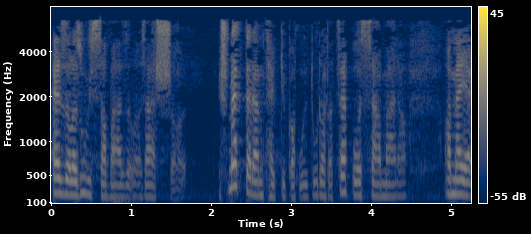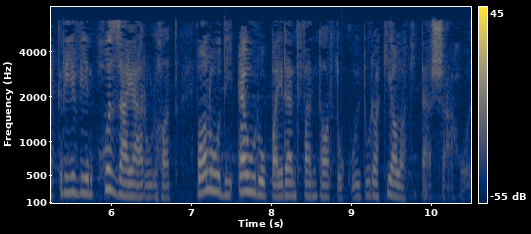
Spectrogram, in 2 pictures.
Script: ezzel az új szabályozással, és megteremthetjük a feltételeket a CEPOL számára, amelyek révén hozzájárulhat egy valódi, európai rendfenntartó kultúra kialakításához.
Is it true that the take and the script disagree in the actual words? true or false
true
